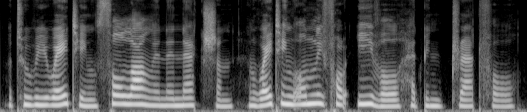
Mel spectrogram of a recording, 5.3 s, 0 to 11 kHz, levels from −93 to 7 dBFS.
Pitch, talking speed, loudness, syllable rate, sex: 210 Hz, 180 wpm, -15 LUFS, 4.8 syllables/s, female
